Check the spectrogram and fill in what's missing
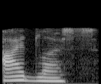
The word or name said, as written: idlesse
